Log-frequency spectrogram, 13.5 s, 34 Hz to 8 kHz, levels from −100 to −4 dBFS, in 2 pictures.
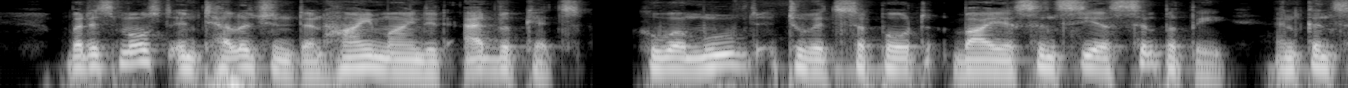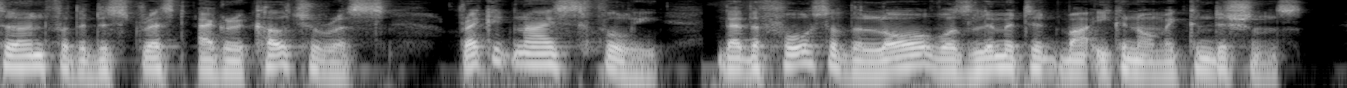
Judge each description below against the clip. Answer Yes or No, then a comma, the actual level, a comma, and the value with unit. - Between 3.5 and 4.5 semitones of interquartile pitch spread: Yes, average, 3.9 semitones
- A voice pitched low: Yes, low, 110 Hz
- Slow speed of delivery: No, average, 165 wpm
